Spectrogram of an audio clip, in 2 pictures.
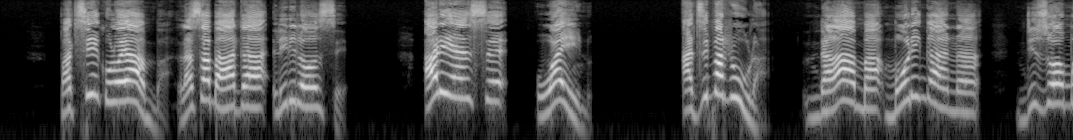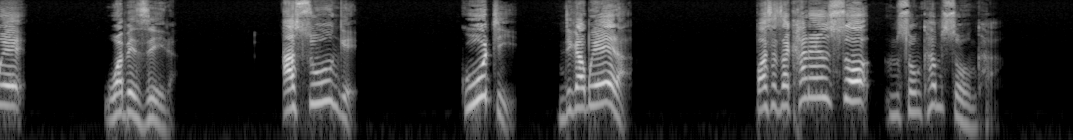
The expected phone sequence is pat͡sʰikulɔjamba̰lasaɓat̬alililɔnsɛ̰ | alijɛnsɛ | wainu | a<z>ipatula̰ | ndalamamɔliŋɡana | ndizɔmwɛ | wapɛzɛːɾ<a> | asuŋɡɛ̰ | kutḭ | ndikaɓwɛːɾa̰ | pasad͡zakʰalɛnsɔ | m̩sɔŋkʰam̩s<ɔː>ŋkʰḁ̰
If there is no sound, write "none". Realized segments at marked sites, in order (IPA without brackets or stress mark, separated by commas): d͡z, a, ɔː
